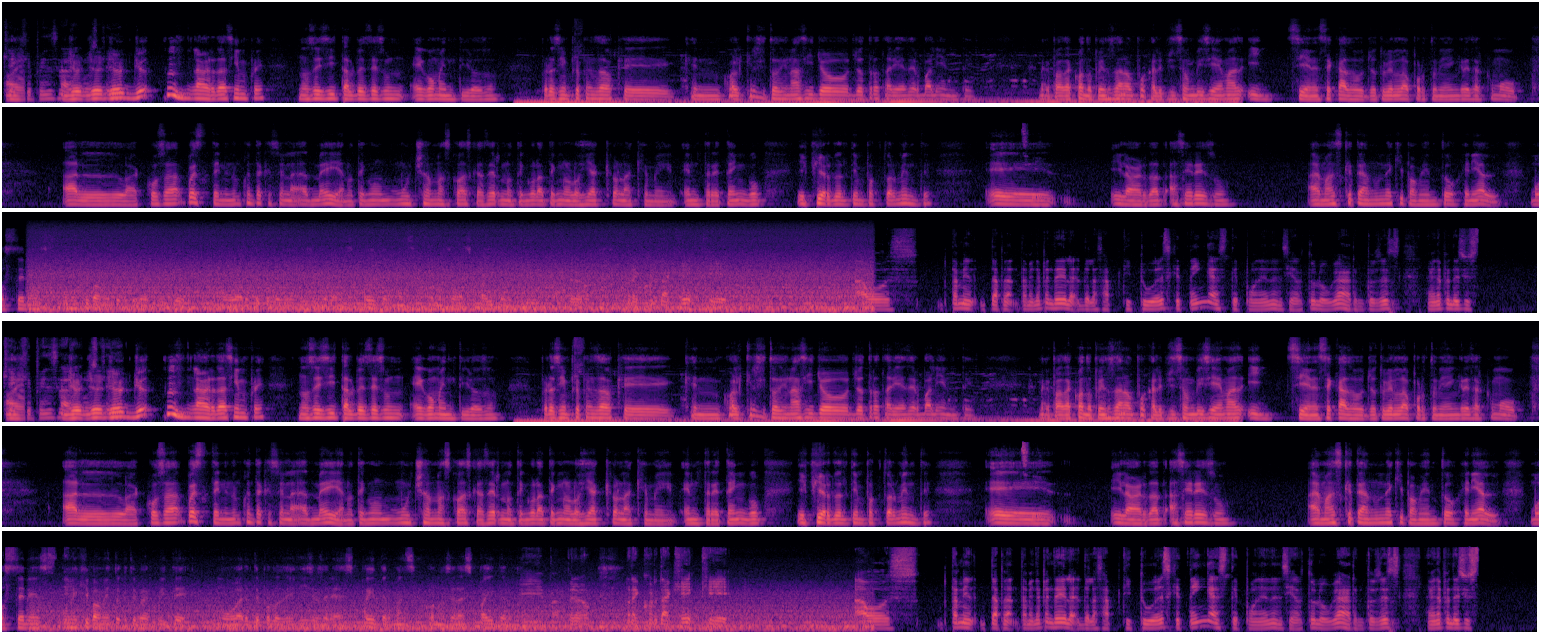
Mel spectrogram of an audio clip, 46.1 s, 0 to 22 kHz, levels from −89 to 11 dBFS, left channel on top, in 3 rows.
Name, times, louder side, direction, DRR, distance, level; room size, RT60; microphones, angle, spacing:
voice 1, 0.0-1.2 11.0-11.3 25.7-25.8 31.4-31.6 35.9-36.6 36.9-38.0 39.3-39.9 40.2-45.5, right 2 dB, 60° right, 3.3 m, -34 dB
voice 2, 0.6-2.6 3.0-5.0 5.4-9.7 10.4-15.5 16.0-24.9 25.2-25.9 26.5-27.7 28.4-36.0 36.7-36.9, right 2 dB, 40° right, 0.9 m, -31 dB
sound 1, 5.1-12.4, equal, 10° right, 7.5 m, -40 dB
sound 2, 31.0-39.5, left 3 dB, 80° left, 1.1 m, -32 dB
head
